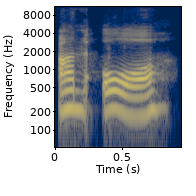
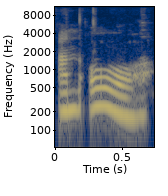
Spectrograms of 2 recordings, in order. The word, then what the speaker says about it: An Oa: So it's An Or. That's how it's pronounced. An Or.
